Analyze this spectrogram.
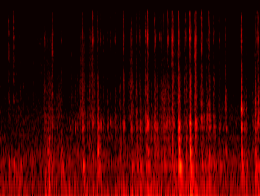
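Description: Faint typing on a computer keyboard: a run of quick, irregular key clicks.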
